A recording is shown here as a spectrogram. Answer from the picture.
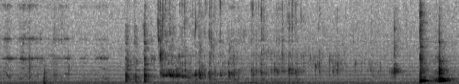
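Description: Coffee being poured from a stainless steel thermal carafe into small glasses: a faint trickle of liquid about two seconds in, with light clicks of glass and a louder clunk near the end.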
